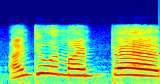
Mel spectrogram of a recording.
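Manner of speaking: very high, very loud, slow, drawn-out wailing sob. Joking that the insulted labyrinth answers back: crying labyrinth voice. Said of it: "And it starts crying".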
